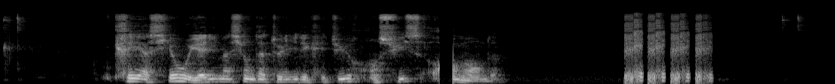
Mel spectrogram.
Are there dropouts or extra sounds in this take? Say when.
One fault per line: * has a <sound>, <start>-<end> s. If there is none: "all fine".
* has a dropout, 4.4-4.5 s
* has a laugh, 6.2-7.1 s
